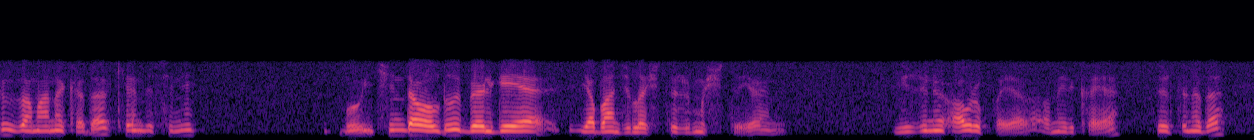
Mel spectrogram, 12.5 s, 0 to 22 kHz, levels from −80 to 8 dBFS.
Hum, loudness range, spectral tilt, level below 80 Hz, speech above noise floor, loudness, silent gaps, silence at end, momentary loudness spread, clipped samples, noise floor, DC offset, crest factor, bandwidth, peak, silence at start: none; 10 LU; -3 dB/octave; -80 dBFS; 28 dB; -26 LUFS; none; 0.3 s; 16 LU; under 0.1%; -53 dBFS; under 0.1%; 20 dB; 4 kHz; -6 dBFS; 0 s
